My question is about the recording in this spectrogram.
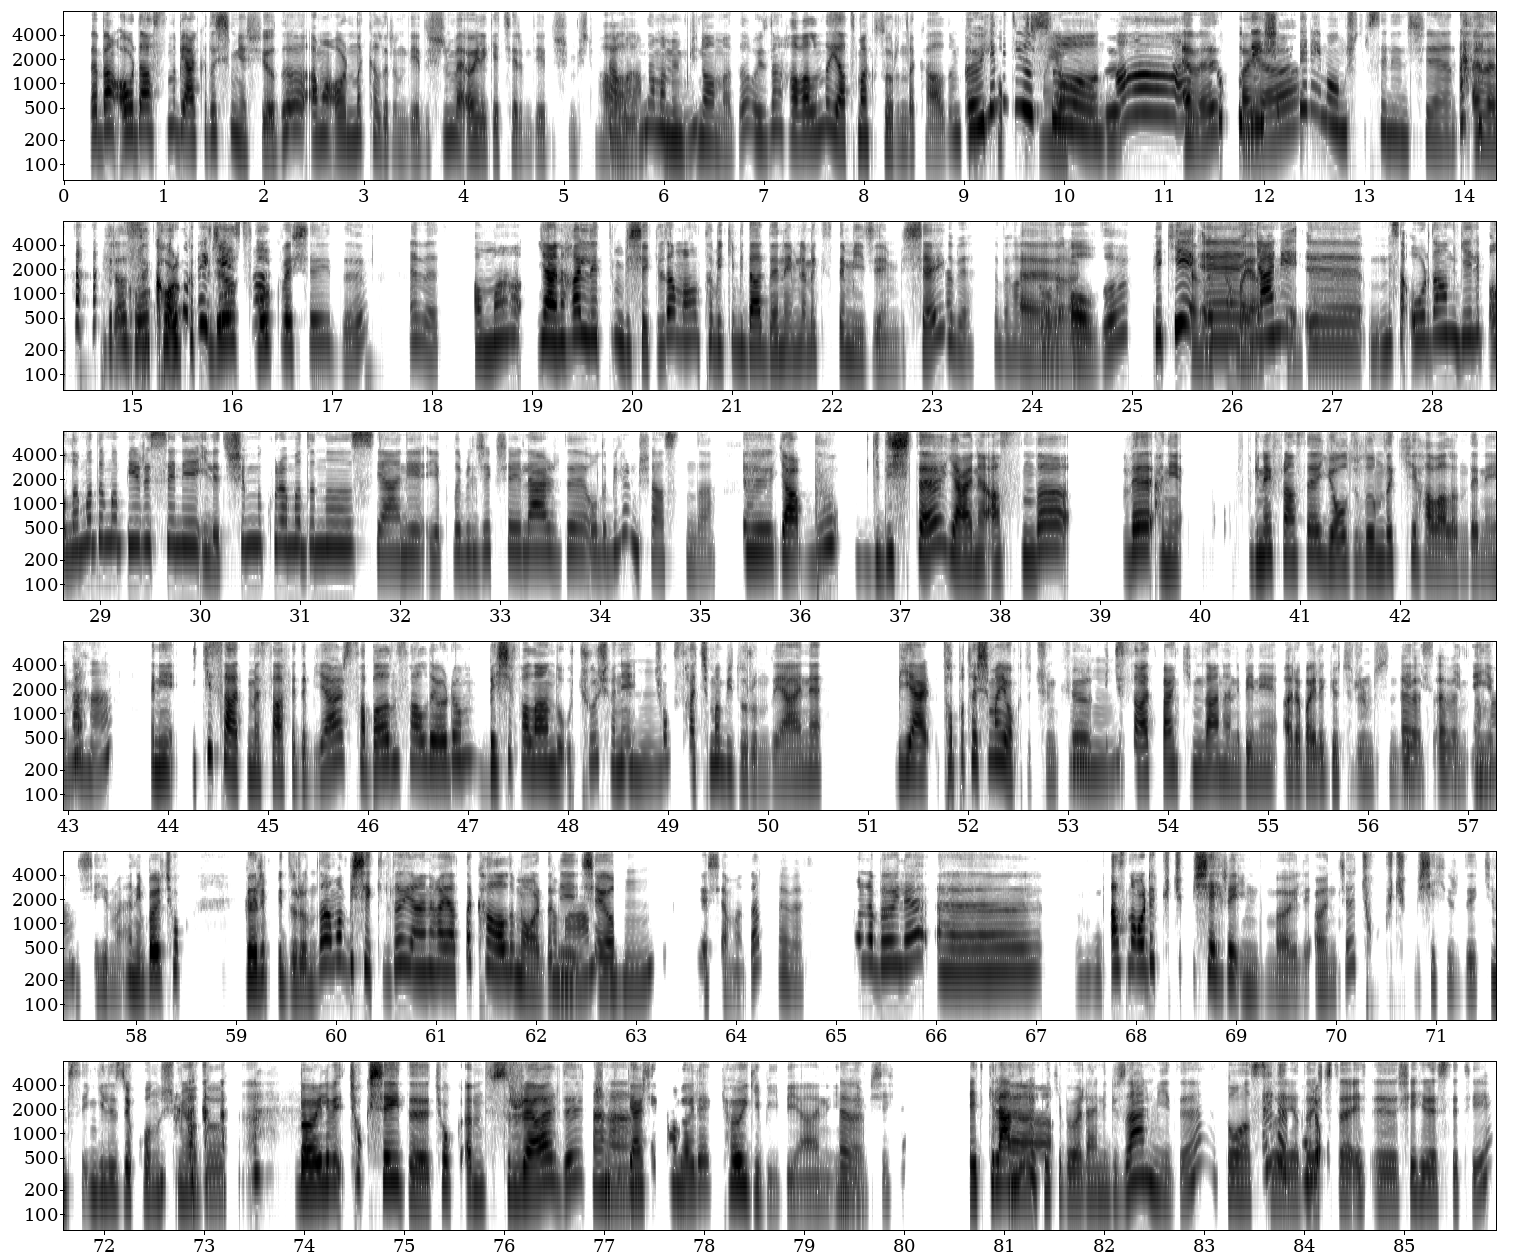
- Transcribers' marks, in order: other background noise; tapping; laughing while speaking: "biraz korkutucu"; chuckle; laugh
- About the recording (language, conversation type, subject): Turkish, podcast, Seyahatlerinde en unutamadığın an hangisi?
